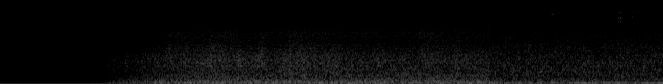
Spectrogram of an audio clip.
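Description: Water rushes steadily.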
